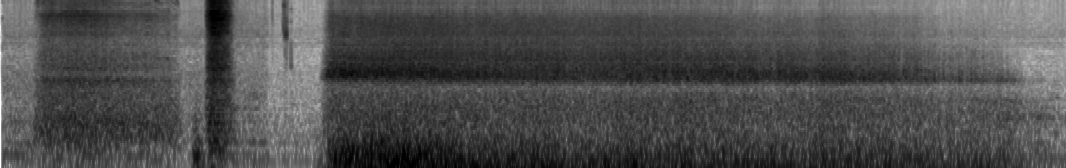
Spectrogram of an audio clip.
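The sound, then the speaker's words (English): Someone practising cyclic sighing breathes in through the nose, adds a quick second sniff to top it off, then lets out a long, slow, breathy exhale through the mouth lasting several seconds. No talking. “the idea is to take a nice, easy breath in through your nose, and near the end of your breath, take in another short inhale to top things off.”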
